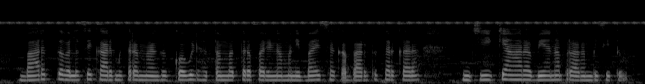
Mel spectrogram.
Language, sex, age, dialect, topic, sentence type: Kannada, female, 18-24, Central, banking, statement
